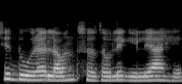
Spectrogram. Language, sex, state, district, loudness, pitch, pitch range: Marathi, female, Maharashtra, Dhule, -21 LUFS, 195 Hz, 190-205 Hz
